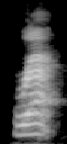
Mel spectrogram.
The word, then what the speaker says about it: wreck: When the letters W and R are together, the W is silent.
